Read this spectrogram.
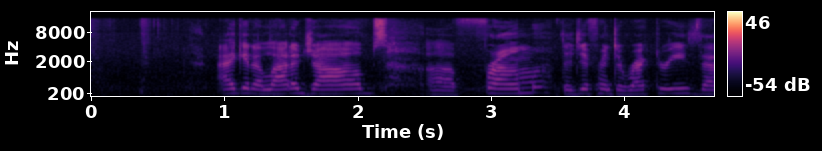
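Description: A woman speaks calmly and clearly, close to a microphone.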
